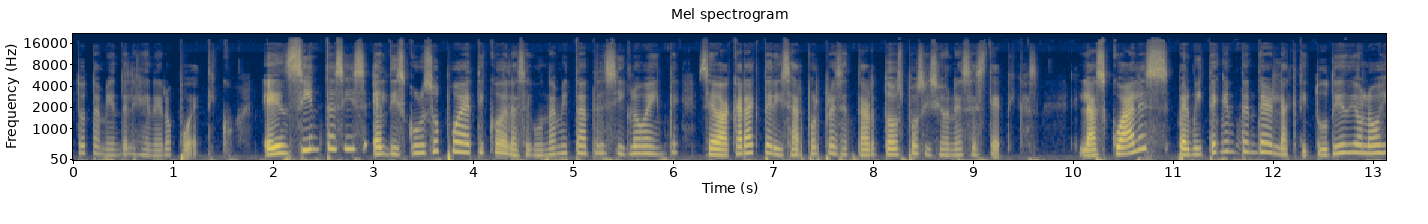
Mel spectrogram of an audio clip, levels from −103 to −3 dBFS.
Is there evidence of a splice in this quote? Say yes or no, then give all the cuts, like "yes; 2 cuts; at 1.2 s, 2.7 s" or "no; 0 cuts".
no; 0 cuts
